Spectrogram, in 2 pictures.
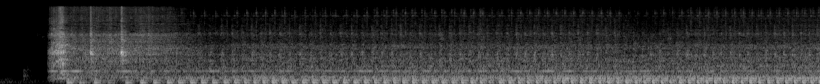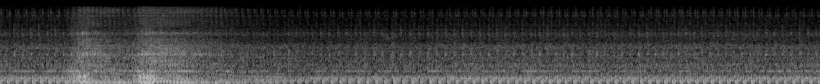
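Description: A Maya Maha XT125X motorcycle engine fires up and settles into a steady, close idle that runs throughout, with a brief rise in revs about halfway through.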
